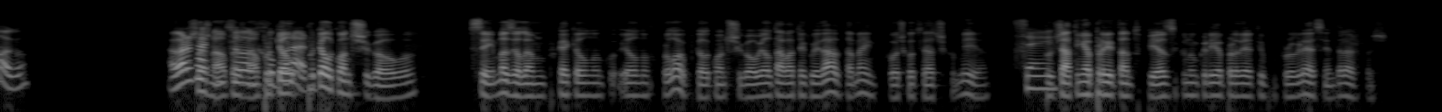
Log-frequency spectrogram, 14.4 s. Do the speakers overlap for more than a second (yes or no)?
yes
